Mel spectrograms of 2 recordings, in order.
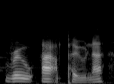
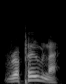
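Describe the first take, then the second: First: The name begins with the sounds 'Rua'. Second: The name begins with the sounds 'Ra'. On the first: The speaker calls it wrong. "It's not Ruapuna" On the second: The speaker calls it right. "It's Rapuna"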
